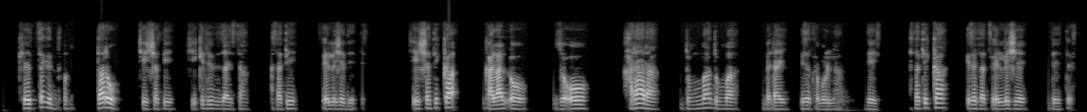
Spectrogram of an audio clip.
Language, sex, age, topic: Gamo, male, 25-35, agriculture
